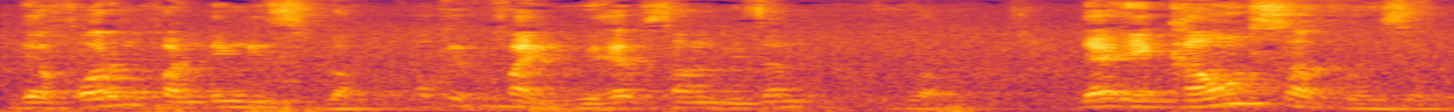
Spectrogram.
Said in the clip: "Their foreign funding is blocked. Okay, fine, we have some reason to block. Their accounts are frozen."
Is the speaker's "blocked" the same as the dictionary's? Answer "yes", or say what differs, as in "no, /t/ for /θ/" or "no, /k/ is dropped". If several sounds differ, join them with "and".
no, /t/ is dropped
